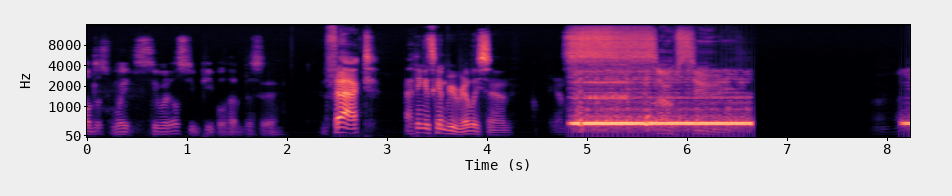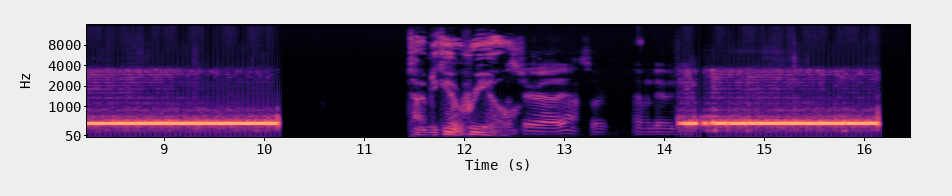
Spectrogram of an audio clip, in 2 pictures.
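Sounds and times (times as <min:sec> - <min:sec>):
speech: 0:00.0 - 0:05.2, 0:11.5 - 0:16.0
telephone dial tone while placing a call: 0:04.9 - 0:06.7, 0:08.2 - 0:10.2, 0:14.2 - 0:16.2.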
